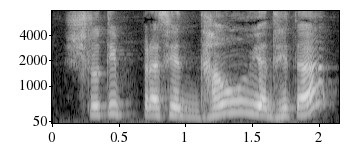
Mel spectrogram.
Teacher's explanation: Shruti prasiddham vyadhita because of sandhi. Anuswara changes to the nasal of va.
